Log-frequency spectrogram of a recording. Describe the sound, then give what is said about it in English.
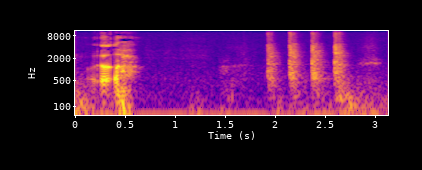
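Four quick, sharp knocks rap on a door in a steady rhythm, fairly loud, following a brief clatter and some faint background voices. “Someone came in and knocked on us.”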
